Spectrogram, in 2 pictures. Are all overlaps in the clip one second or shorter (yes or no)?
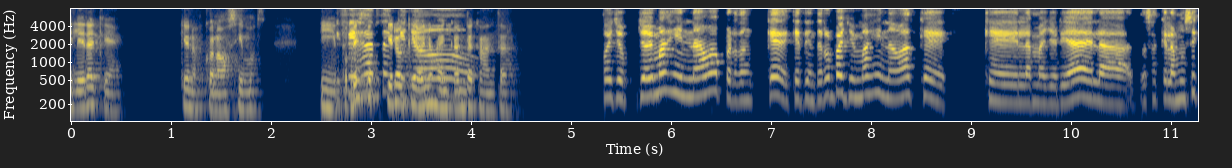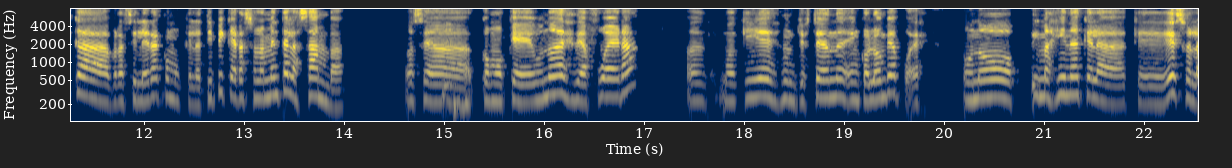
no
